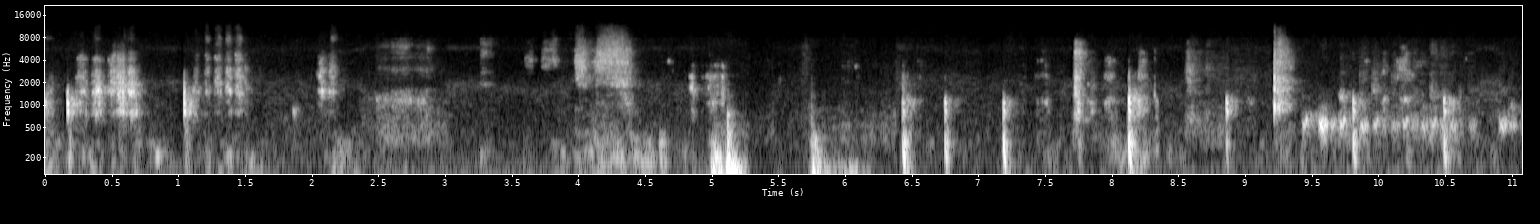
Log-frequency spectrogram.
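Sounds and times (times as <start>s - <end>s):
handwriting on paper: 0.0s - 2.2s.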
